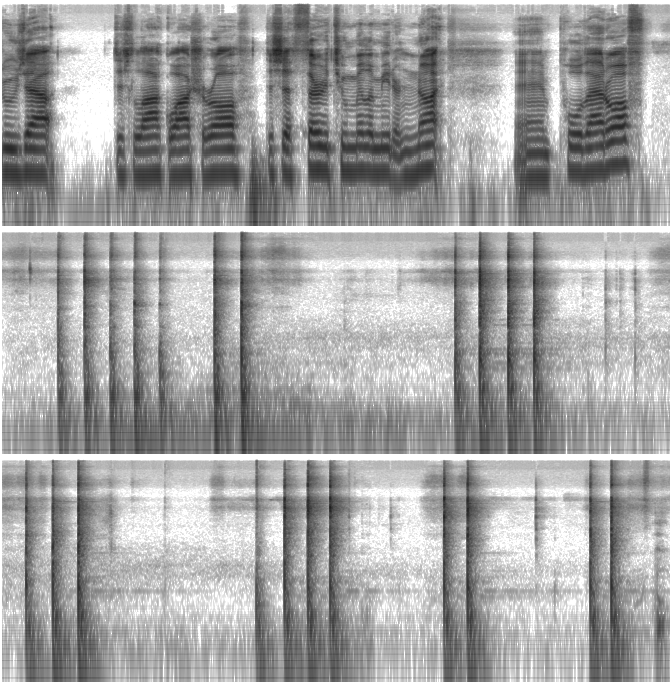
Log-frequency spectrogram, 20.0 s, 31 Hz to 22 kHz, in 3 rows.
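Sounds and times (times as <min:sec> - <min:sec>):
hammer tapping on metal: 0:07.2 - 0:09.3.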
